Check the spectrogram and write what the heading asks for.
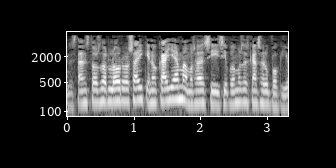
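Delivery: plain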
